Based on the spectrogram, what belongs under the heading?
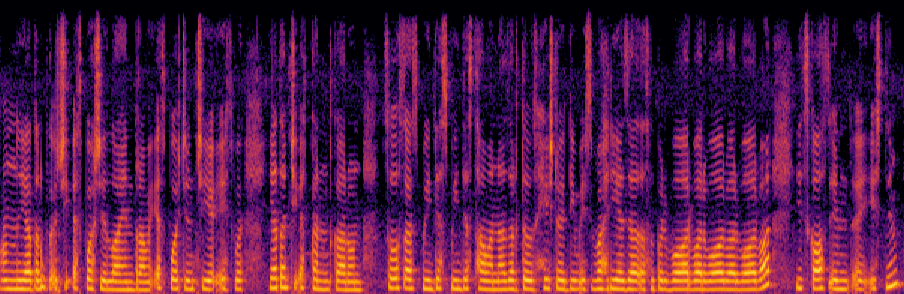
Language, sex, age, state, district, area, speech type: Kashmiri, female, 18-30, Jammu and Kashmir, Bandipora, rural, spontaneous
